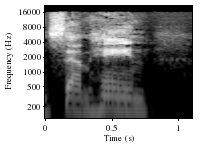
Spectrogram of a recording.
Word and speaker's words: Samhain: And so they began to celebrate a holiday called, it's spelled S-M, S-A-M-H-A-I-N, Samhain but as you read a little bit more on, on this, they say it's pronounced Samhain.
